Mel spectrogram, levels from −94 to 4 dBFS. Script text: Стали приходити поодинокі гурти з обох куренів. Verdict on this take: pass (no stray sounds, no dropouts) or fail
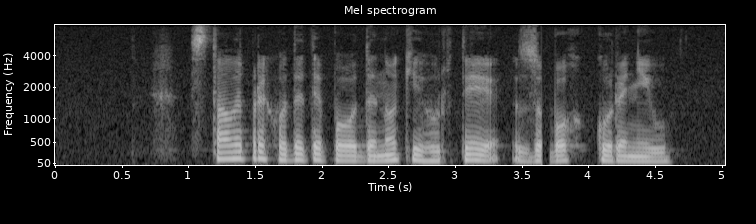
fail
